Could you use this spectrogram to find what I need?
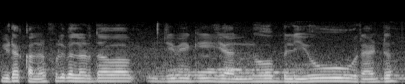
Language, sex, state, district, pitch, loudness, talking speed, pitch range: Punjabi, male, Punjab, Kapurthala, 140 Hz, -15 LUFS, 165 wpm, 135-150 Hz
